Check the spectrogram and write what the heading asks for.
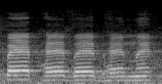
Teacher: ओष्ठ ध्वनियों में दोनों जो होठ हैं वो परस्पर स्पर्श करते हैं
